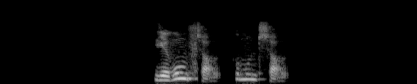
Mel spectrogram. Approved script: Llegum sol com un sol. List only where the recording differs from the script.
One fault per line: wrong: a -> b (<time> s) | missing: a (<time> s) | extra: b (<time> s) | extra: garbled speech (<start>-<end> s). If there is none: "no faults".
no faults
